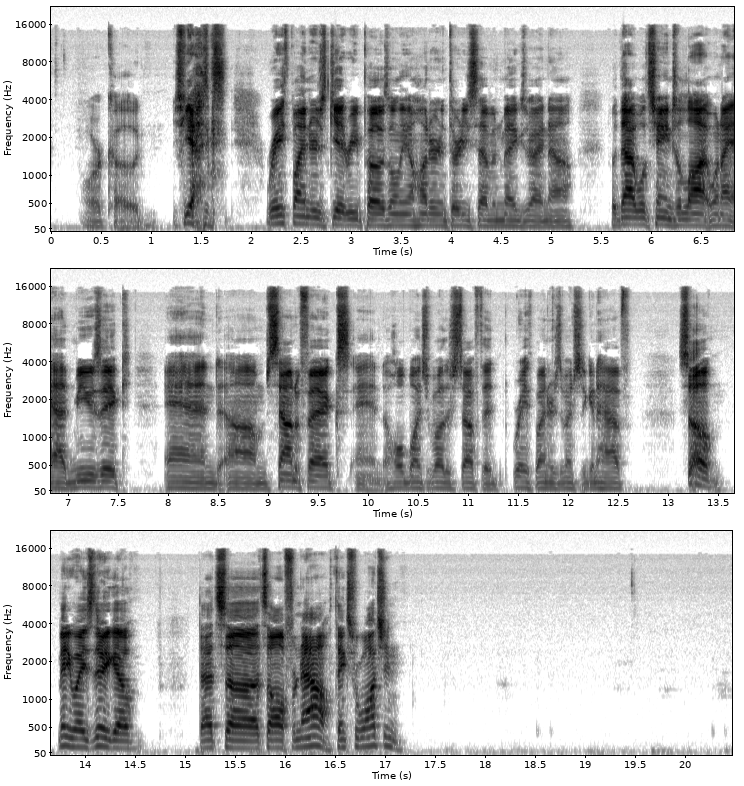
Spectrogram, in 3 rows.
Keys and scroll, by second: 11.8 super+w, 14.1 super+w.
